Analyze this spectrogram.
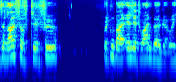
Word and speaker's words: Du Fu: Du Fu, sometimes pronounced Tu Fu with a T, or it's written Tu Fu, but pronounced Du Fu.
